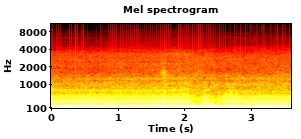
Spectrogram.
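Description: A Honda Sonic 150R motorcycle is ridden along quiet Sunday streets in Jakarta, its engine droning steadily up close with a brief rev and clatter near the end, no voices over it.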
